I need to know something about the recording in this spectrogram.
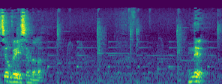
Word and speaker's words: ن: N.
